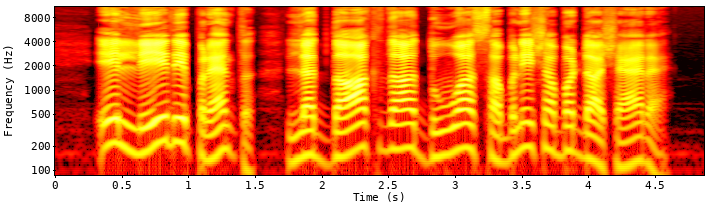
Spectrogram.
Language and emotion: Dogri, neutral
